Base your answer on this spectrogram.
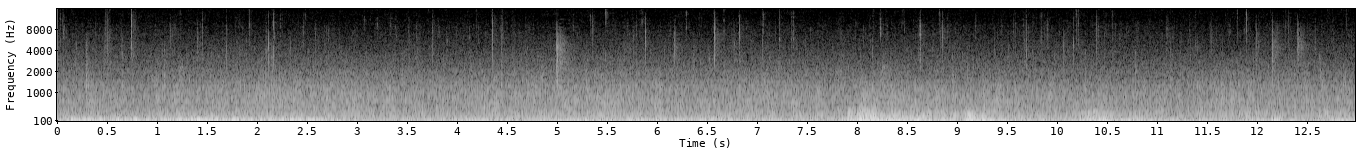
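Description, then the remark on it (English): Low, rumbling thunder rolls continuously beneath steady rainfall, swelling louder around the middle before easing off, with scattered sharp drips and patters on top. “Is the thunder still rolling around you?”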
